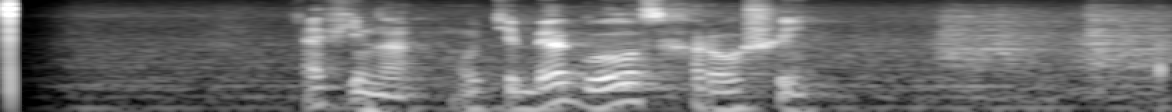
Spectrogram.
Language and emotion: Russian, neutral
